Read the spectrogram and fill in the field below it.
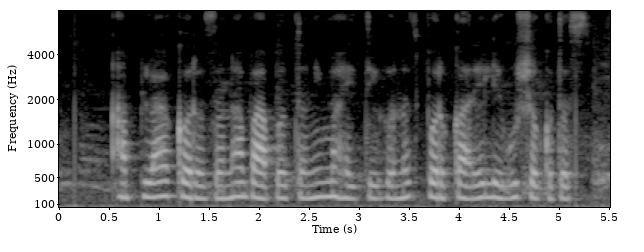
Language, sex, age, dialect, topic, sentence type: Marathi, female, 31-35, Northern Konkan, banking, statement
